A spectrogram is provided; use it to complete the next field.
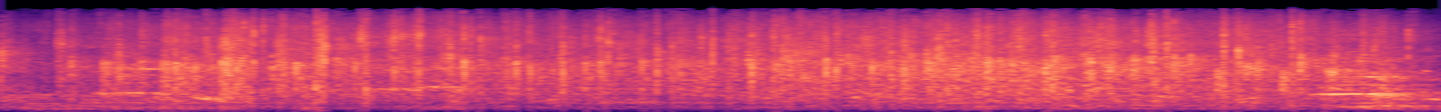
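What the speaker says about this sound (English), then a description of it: "Applause is legal." A school audience at an all-night senior party claps steadily for the full stretch, a dense, continuous roar of applause with a few voices mixed in.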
